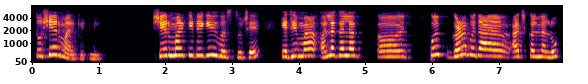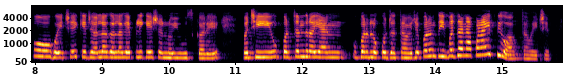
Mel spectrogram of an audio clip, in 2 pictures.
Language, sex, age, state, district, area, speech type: Gujarati, female, 30-45, Gujarat, Rajkot, urban, spontaneous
